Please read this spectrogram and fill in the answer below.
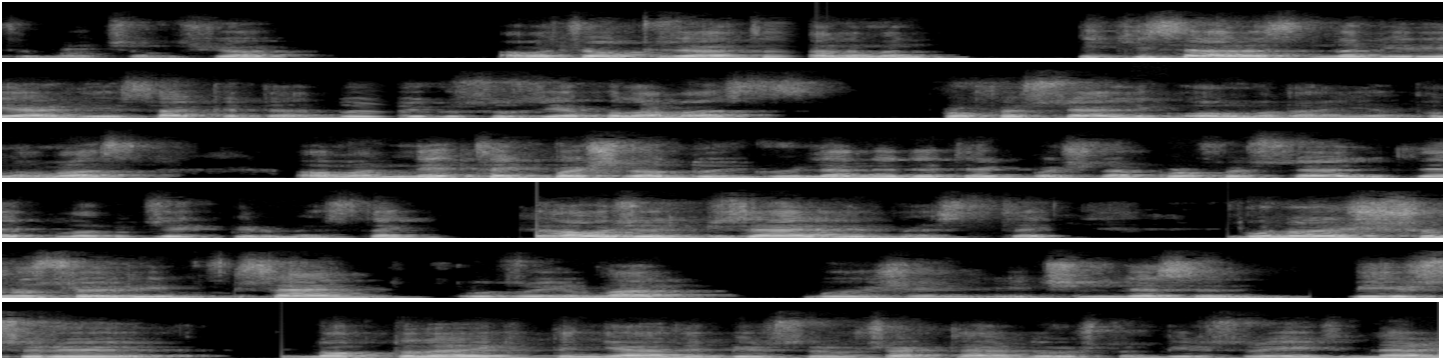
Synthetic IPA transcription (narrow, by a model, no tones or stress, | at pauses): uɾma̰jat͡ʃʰalˠɯʃɯjo̞ɾ | a̰mat͡ʃʰo̞k̚ɟyzælʲt̪ʰanɯmɯn | icʰisiaɾasɯnd̪abiɾjæɾd̪ejishakːat̪ʰænd̪ujɡusuzjapʰɯlˠamaz̥ | pʰɾo̞fɛsjo̞nɛlʲːico̞lˠmad̪anjapʰɯlˠamaz̥ | a̰manɛt̪ʰɛc̚baʃɯnad̪ujɡujlˠanɛd̪ɛt̪ʰɛc̚baʃɯnapɾo̞fɛsjo̞nɛlʲːiclʲɛjapɯlˠabilʲed͡ʒɛc̚biɾmɛslʲɛc̚ | ɦavad͡ʒalˠɯk̚ɟyzælʲbiɾmɛslʲɛc̚ | bunaʃunusø̞jlʲejimsænuzunjɯlˠːaɾ | buiʃinḭt͡ʃʰind̪esinbiɾsyɾyno̞k̚t̪ʰalˠaɾaɟit̪ːinɟælʲd̪imbiɾsyɾyut͡ʃʰaklˠaɾd̪ouʃt̪umbiɾsyɾyejit̪ʰimlʲæɾ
